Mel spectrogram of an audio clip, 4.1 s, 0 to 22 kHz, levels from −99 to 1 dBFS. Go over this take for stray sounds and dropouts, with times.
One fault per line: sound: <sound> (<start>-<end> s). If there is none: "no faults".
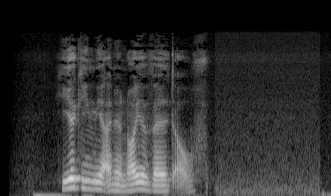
no faults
